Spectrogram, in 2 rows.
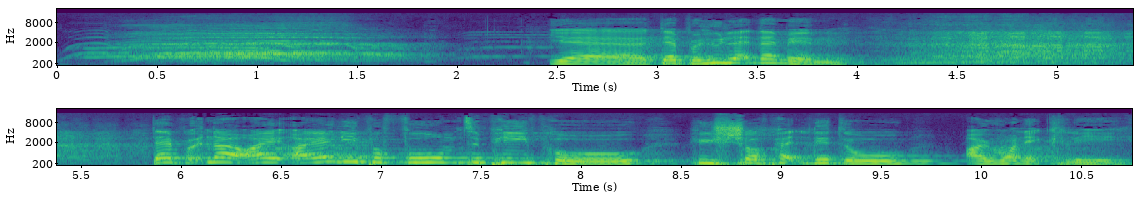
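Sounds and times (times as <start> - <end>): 
audience cheering: 0.0 - 2.5
speech: 2.4 - 4.1, 5.8 - 10.7
laughter: 4.1 - 5.8.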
